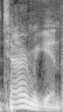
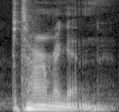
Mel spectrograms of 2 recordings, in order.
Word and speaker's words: ptarmigan: It's a ptarmigan, A ptarmigan, okay. and it's spelled P-T Armagan, ptarmigan. Oh, for real? Yeah, that it's Okay. spelled. It's spelled. The P is silent.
